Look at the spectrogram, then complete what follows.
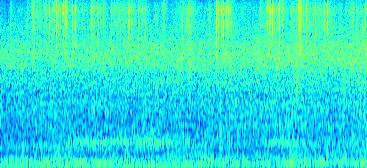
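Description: Steady engine and road drone heard from inside a car's cabin driving on a wet track, with short scattered crackles of water and rain.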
